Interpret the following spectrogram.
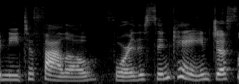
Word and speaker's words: Cinquain: in our unit is a Cinquain poem. That's how I'll be pronouncing it today. Sometimes you might hear people pronounce it as Cinquain. I have heard it pronounced Cinquain also. So there are a few different pronunciations, and there are a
